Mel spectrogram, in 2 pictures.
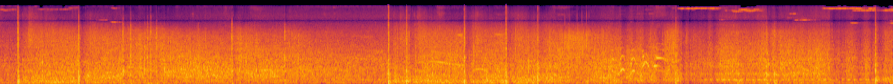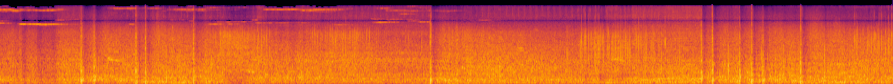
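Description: Aerial fireworks shells bursting in a dense barrage: many sharp bangs in quick succession over a continuous rumble of explosions.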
